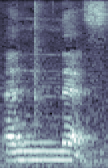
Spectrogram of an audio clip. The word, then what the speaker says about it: الناس: Here, الناس. الناس. الناس. الناس. Take care here, for example, some people they make it like one beat, or like there is no gunna. They say قل أعوذ برب الناس. Nas.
